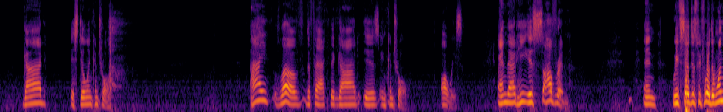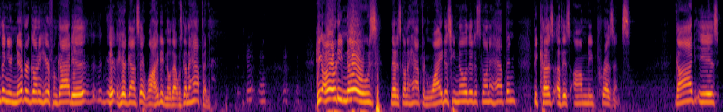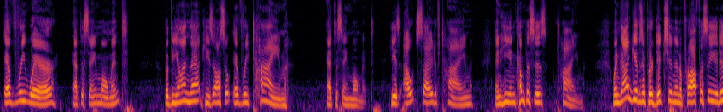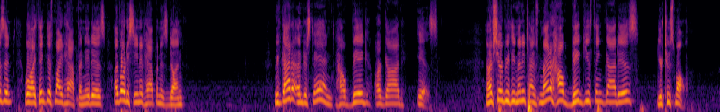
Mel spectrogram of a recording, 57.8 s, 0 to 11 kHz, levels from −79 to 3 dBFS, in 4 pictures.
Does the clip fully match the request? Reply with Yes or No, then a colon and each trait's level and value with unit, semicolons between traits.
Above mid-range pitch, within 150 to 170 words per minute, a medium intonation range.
Yes: high, 200 Hz; average, 155 wpm; average, 4.7 semitones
